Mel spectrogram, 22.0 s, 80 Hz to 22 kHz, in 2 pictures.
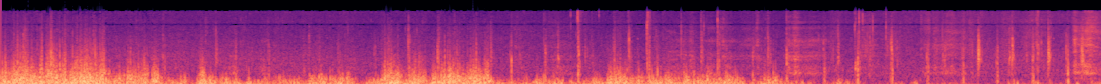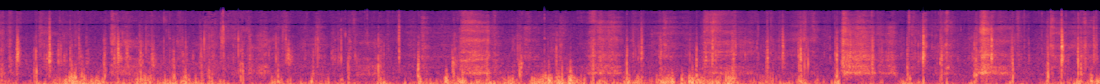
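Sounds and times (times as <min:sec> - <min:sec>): running footsteps on dirt: 0:00.0 - 0:22.0.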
